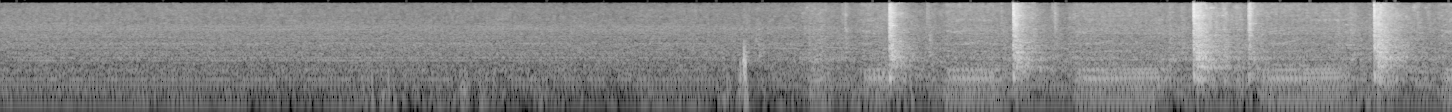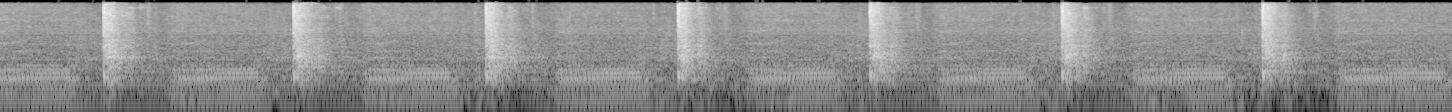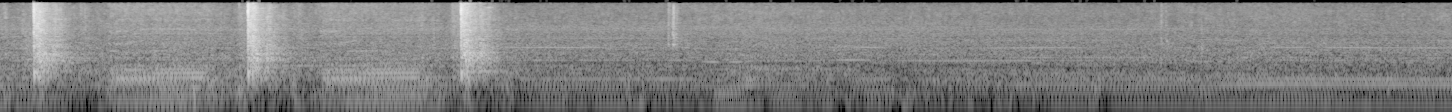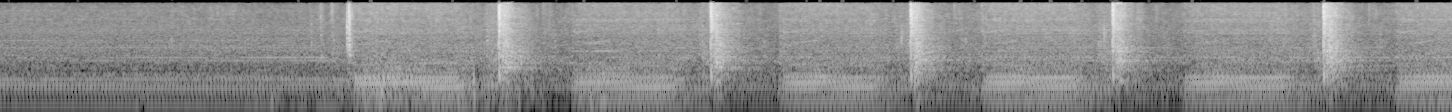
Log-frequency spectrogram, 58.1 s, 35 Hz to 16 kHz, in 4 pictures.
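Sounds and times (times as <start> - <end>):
machinery running: 7.4 - 58.0
pile hammer blows: 8.2 - 16.5, 17.3 - 34.3, 46.8 - 58.0.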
